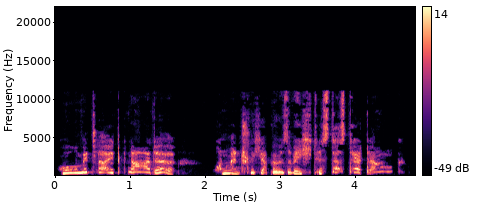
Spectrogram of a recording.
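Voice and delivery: high, whispered begging of a prisoner left to starve; desperate plea. Acted. Walled-in priest begs his jailer for mercy, high whispered plea. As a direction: beg for mercy, then turn bitter.

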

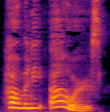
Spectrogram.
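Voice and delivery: very high, slow, loud question; acted high-pitched dismay; alarmed cry. A narrator's reading. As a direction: draw it out high in disbelief. Miss Cummins keeps crying in alarm.

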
